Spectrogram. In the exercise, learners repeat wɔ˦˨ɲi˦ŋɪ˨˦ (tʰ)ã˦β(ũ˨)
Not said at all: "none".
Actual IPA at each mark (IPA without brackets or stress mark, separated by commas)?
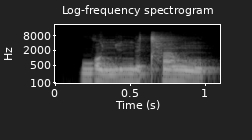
tʰ, ũ˨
